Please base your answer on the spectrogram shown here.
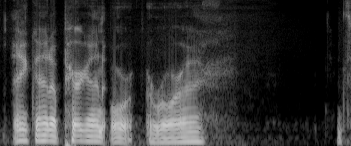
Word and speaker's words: Aurora: So I got a Paragon or Aurora.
